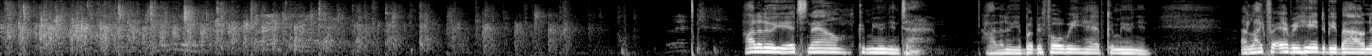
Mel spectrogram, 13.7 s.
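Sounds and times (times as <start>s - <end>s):
audience clapping: 0.0s - 6.5s
speech: 7.4s - 9.3s, 9.9s - 11.8s, 12.4s - 13.7s.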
